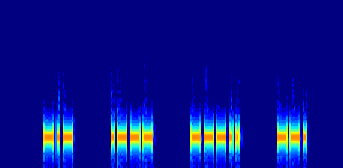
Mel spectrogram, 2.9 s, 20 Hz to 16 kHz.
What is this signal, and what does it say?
Morse code, heard as a keyed tone, about 44 wpm, spaced as for 21 wpm, 700 Hz. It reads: KJ8G
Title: USA Call Signs - 4 Characters - 4x Character Spacing - 45wpm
